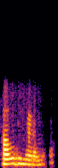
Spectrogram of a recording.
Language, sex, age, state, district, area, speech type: Kannada, female, 30-45, Karnataka, Gulbarga, urban, conversation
